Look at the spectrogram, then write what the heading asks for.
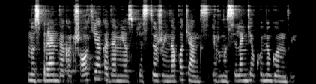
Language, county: Lithuanian, Kaunas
